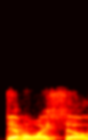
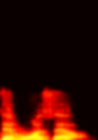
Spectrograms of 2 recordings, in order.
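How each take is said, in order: First: It is said like the English words demo I sell. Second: It is said with a French pronunciation. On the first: It plays on a pun. "That is the pun reference" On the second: It is the real French word. "the actual French pronunciation"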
